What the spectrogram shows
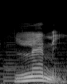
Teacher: the let me is ending at T, let. So we skip the T sound while we're going to say me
